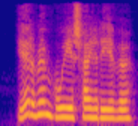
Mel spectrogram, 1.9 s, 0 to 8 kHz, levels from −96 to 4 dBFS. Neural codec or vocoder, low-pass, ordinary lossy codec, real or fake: codec, 16 kHz in and 24 kHz out, 0.6 kbps, FocalCodec, streaming, 2048 codes; 7.2 kHz; MP3, 32 kbps; fake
